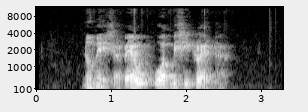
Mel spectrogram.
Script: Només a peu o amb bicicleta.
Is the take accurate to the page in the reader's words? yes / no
yes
